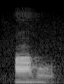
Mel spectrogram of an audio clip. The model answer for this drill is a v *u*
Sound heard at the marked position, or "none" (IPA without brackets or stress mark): o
